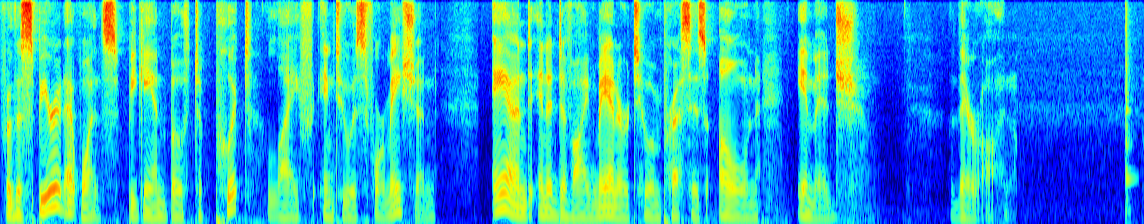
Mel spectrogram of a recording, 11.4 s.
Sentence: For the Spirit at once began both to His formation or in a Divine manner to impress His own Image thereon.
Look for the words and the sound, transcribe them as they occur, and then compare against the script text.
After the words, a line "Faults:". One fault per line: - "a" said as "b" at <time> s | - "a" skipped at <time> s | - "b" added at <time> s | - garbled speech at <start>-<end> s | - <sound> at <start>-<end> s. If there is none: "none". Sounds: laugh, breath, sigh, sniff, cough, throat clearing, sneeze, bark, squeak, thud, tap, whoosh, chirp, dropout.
For the Spirit at once began both to put life into His formation and in a Divine manner to impress His own Image thereon.
Faults:
- "put life into" added at 2.0 s
- "or" said as "and" at 4.9 s
- tap at 11.3-11.4 s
